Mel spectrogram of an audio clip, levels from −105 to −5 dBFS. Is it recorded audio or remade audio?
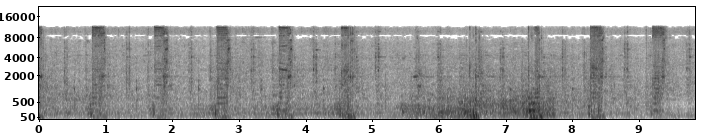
recorded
